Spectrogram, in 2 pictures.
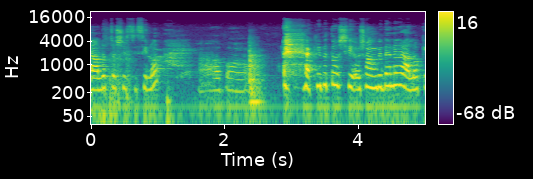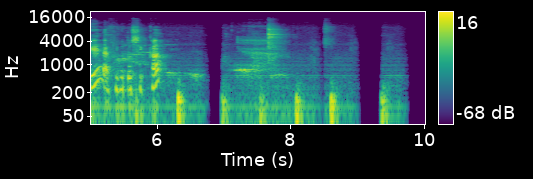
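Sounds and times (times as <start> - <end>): soft low thumps: 6.3 - 8.8.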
